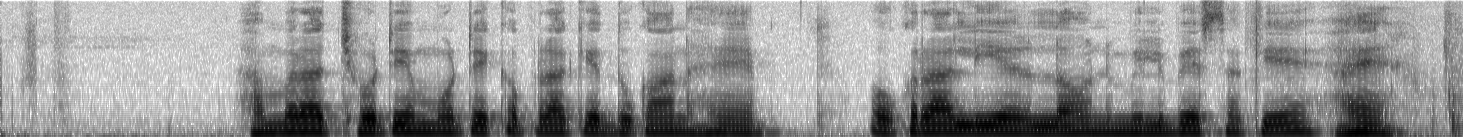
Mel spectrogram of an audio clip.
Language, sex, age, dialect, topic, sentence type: Magahi, male, 25-30, Northeastern/Surjapuri, banking, question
